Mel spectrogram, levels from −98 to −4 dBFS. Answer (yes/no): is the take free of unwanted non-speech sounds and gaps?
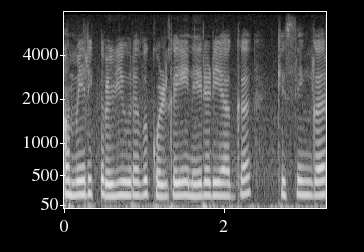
no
